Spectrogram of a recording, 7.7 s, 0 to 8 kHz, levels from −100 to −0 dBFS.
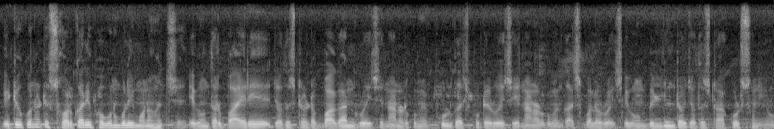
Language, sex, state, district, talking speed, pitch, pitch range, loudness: Bengali, male, West Bengal, Purulia, 225 wpm, 100 Hz, 95-110 Hz, -26 LUFS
